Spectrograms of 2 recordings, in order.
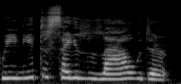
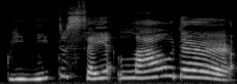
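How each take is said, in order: First: Said in the usual way. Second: Whispered, ironically asking for louder; hushed teasing whisper; playful whisper. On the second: Shown as a demonstration. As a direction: whisper it as a joke.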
